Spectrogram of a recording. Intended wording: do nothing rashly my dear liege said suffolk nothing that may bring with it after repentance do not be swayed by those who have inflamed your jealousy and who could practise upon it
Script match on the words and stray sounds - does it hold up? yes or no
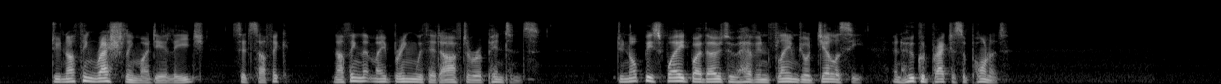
yes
